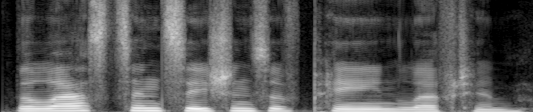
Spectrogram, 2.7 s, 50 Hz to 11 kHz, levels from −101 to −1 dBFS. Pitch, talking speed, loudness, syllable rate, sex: 195 Hz, 155 wpm, -15 LUFS, 3.6 syllables/s, female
